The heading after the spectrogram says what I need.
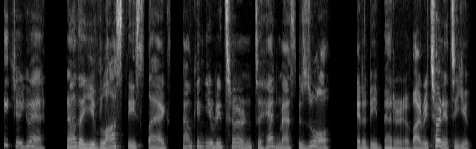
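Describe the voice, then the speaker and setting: A man's voice: a little high, animated, normal speed, voice pushed up. A man voicing a teasing woman of a poison sect in a martial arts story, playful and taunting.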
